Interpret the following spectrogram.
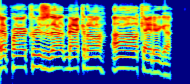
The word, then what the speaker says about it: Mackinac: No, the C is silent, so Mackinac? No, it's Mackinac.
